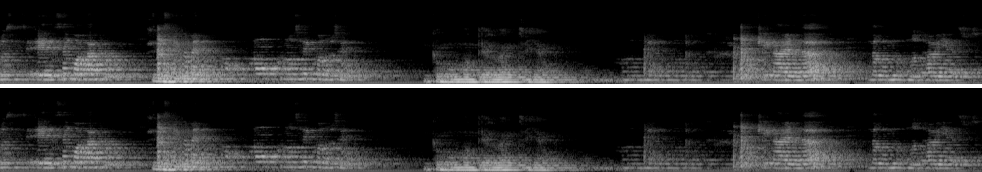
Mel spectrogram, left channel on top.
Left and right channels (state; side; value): quieter; right; 3.4 dB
